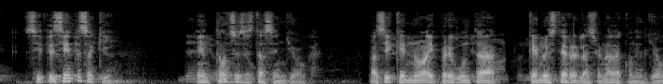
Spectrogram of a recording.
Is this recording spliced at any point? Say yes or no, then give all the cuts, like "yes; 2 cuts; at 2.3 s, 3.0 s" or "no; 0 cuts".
yes; 1 cut; at 1.8 s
